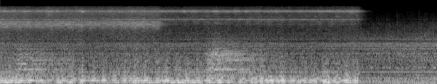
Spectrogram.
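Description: Ultrasonic cleaning tank running: a loud, steady electrical buzzing hum with a high whine above it and a hiss from the cavitating water. Near the end the hum and whine cut off suddenly, leaving a quieter hiss.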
